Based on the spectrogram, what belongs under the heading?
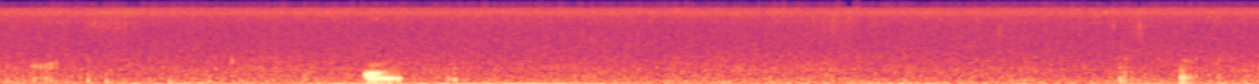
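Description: Against steady hiss, a brief low gurgle and a faint later rumble. Ordinary stomach noises after eating.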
